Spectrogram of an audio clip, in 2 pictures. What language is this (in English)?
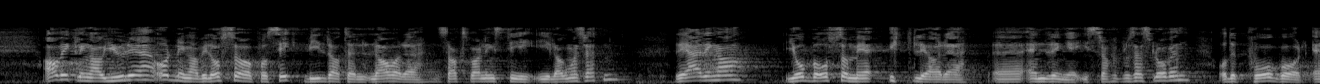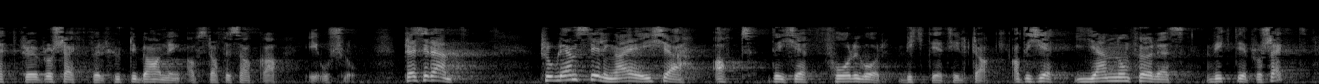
Norwegian Bokmål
